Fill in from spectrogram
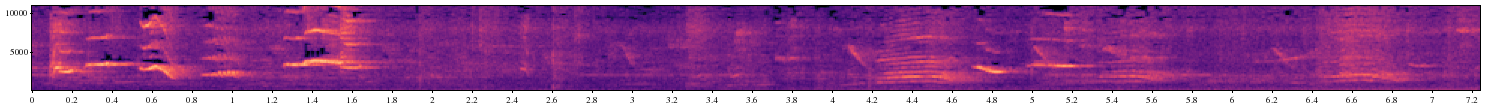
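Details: Oriental magpie-robin giving ngeriwik twittering, then singing freely: bursts of sharp downslurred whistles and chirps in two clusters, early and after a quiet middle stretch, over a low background hum.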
